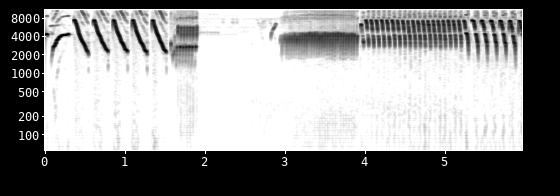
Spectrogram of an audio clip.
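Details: Canary in long rolling song for training songbirds: loud descending whistled sweeps repeated about three times a second, a buzzy burst, a short pause, then a sustained buzzing trill and a fast rattling roll of clipped notes.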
